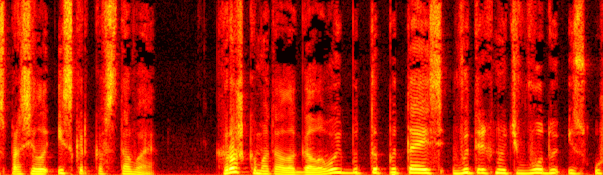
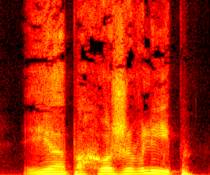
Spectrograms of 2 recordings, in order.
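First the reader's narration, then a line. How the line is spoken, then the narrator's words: Hoarse. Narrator (Russian): хрипло сказал Пегас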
